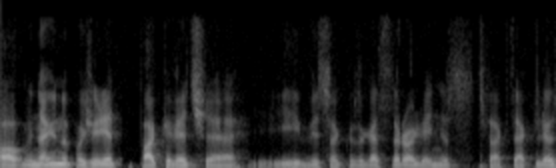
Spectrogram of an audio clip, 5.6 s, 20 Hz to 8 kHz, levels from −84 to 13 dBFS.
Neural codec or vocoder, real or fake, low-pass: none; real; 7.2 kHz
